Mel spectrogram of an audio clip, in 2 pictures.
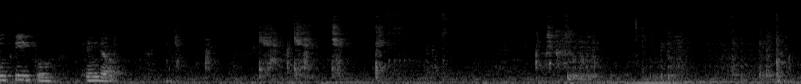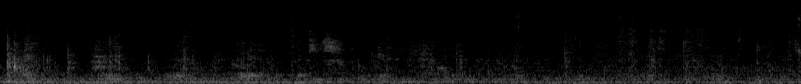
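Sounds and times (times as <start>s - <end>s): people chewing: 1.2s - 16.0s
forks scraping bowls and plates: 5.3s - 9.1s.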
